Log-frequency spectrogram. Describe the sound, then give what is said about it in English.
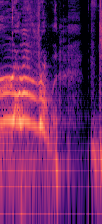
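A person loudly imitates a Doberman dog with one drawn-out, strained vocal cry that holds steady and then drops off sharply, followed by a short pause and a faint breathy sound. “She's a Doberman lover. And she had, and I heard that dog, and it was like, was going to.”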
